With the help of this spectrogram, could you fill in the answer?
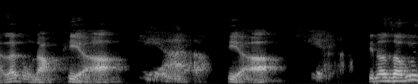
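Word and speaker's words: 撇: Tiếp theo ta viết nét phẩy nào, nét phẩy âm mình viết là phiệt, đọc là thỉa. À, lớp cùng đọc thỉa.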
